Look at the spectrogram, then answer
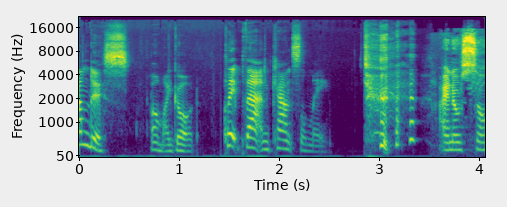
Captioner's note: laughs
